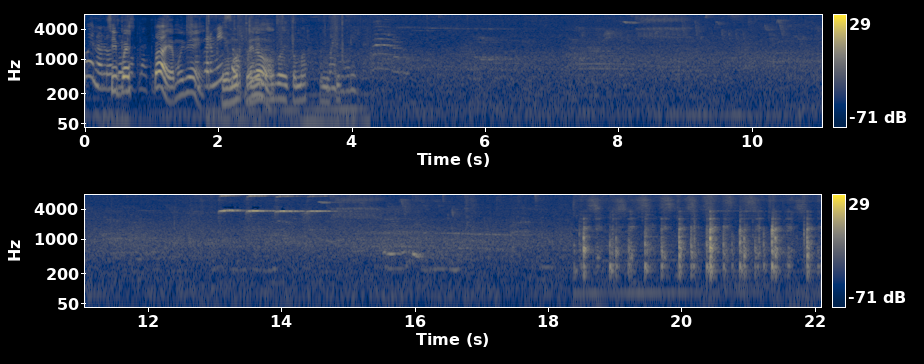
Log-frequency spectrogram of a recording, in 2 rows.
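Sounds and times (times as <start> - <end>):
background hiss: 12.3 - 22.0
low wavering bird call: 13.0 - 16.8
bird chirping high notes: 13.1 - 15.2.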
